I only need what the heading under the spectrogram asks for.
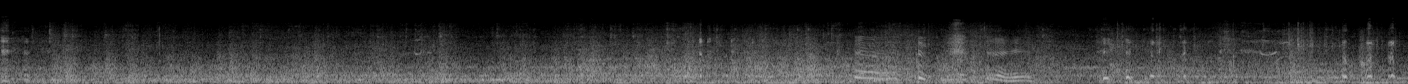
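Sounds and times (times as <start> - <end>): train wheels rolling on rails: 0.0 - 14.0
person's voice: 8.4 - 10.5.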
